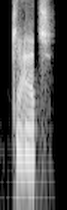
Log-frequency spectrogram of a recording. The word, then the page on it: cadge: Indian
